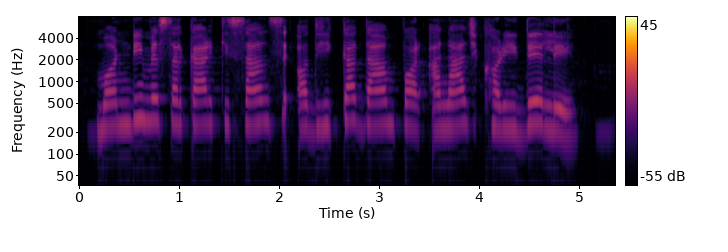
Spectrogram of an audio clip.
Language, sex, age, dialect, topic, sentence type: Bhojpuri, female, 18-24, Northern, agriculture, statement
